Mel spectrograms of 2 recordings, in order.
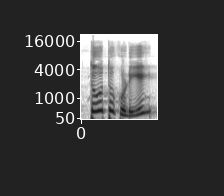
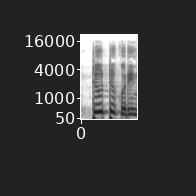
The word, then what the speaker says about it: தூத்துக்குடி: உதாரணமாக, தூத்துக்குடியை டூட்டுக்குரின் என்று அழைப்பார்கள். இனி தூத்துக்குடி என்று தான் அழைக்க வேண்டும்.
